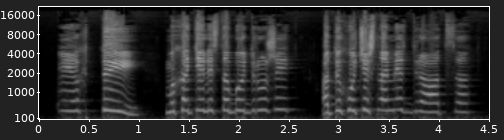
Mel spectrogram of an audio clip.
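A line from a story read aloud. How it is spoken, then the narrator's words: Shouted by several voices. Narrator (Russian): закричали они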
